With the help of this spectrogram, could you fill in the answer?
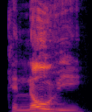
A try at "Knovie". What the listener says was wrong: With the K. Pronounce the K.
